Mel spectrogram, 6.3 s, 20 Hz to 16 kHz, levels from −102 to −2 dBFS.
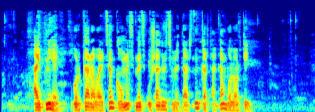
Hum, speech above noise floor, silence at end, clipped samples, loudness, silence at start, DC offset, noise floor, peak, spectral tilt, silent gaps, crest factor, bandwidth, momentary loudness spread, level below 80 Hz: none; 40 dB; 1.3 s; under 0.1%; -21 LUFS; 0.65 s; under 0.1%; -60 dBFS; 0 dBFS; -7 dB/octave; none; 22 dB; 11 kHz; 11 LU; -44 dBFS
